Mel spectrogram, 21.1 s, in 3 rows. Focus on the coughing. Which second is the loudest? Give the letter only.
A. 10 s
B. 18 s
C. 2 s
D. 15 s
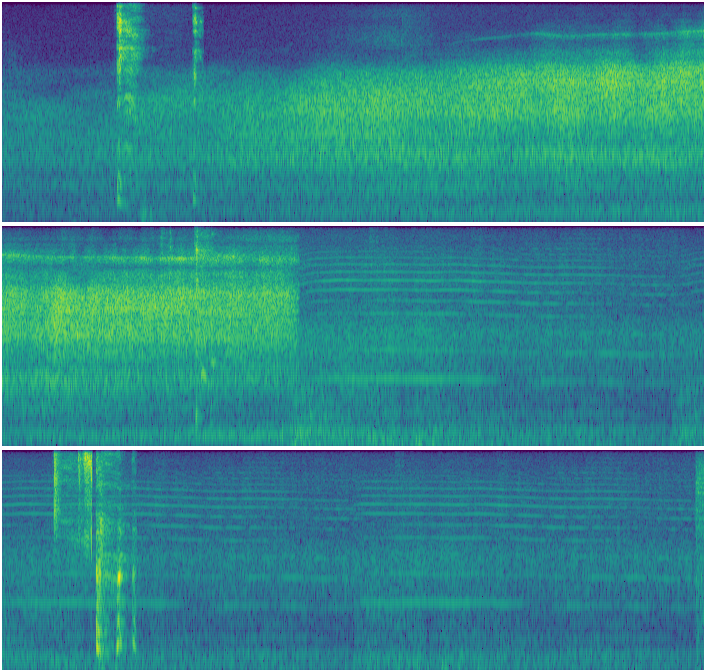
D.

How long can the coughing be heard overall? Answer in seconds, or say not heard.
2 s.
